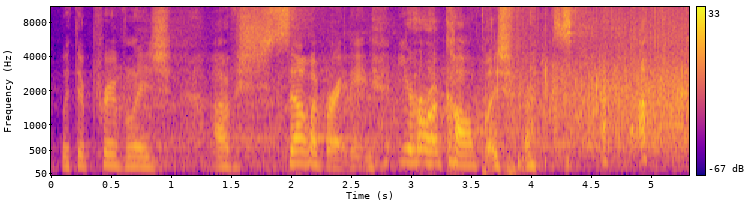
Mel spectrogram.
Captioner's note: audience applauds; laughs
